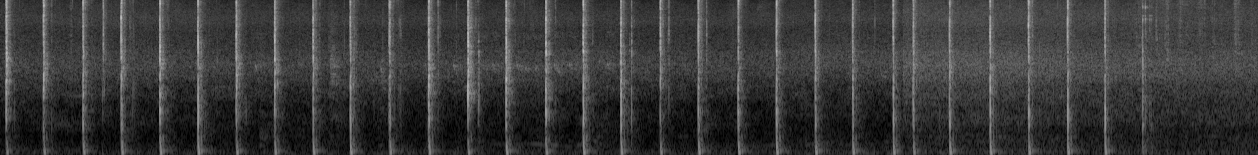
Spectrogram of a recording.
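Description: Claw hammer striking mothballs inside a plastic bag on concrete, a steady run of sharp knocks about two and a half a second, crushing the balls to powder. The blows stop about a second before the end.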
